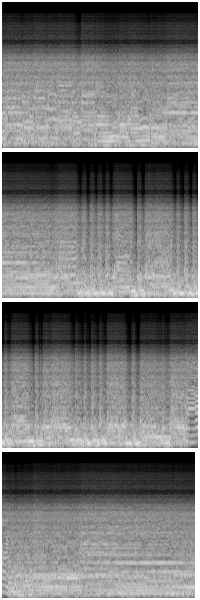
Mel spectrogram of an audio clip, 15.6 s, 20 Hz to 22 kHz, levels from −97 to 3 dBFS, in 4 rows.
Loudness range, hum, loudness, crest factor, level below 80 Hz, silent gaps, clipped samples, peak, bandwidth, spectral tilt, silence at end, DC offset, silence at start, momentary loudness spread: 1 LU; none; -16 LUFS; 10 dB; -46 dBFS; none; under 0.1%; -4 dBFS; 6.8 kHz; -7.5 dB/octave; 0 s; under 0.1%; 0 s; 2 LU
